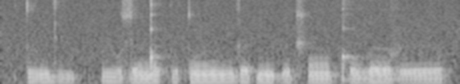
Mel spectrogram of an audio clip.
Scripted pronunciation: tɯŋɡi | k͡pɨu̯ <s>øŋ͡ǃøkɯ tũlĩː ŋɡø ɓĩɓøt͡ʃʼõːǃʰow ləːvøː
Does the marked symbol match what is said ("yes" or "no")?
no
